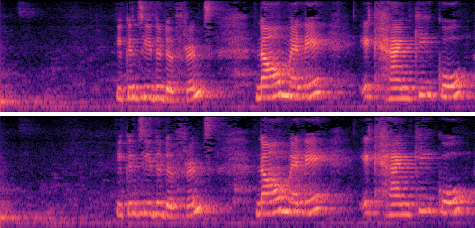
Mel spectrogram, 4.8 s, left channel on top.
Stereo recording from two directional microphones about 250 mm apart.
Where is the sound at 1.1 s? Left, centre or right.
Centre.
